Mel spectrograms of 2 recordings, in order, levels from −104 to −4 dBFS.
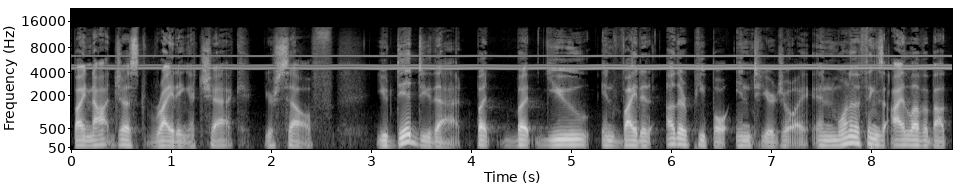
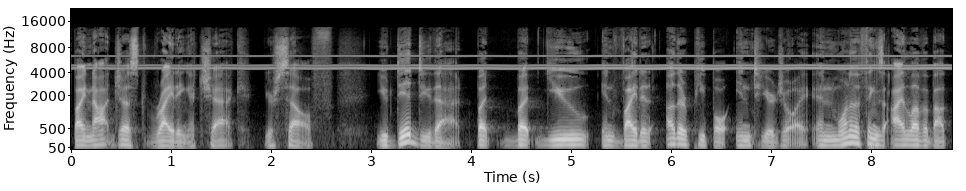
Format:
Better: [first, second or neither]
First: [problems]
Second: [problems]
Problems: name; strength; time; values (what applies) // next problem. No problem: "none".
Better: neither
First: high-pitched whine; loud; throughout; 4.5 kHz, 8 dB below the speech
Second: high-pitched whine; loud; throughout; 4.5 kHz, 8 dB below the speech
